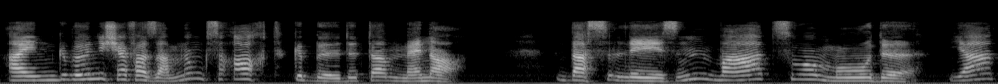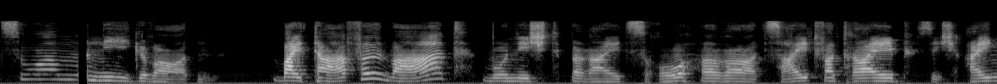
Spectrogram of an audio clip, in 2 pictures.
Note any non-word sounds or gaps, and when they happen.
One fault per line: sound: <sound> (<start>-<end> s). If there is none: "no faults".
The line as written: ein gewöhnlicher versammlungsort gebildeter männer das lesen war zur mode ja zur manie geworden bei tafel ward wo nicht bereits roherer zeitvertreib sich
sound: dropout (10.8-10.9 s)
